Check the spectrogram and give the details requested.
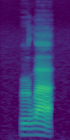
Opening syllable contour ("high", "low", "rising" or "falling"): falling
